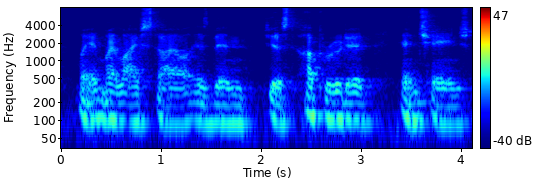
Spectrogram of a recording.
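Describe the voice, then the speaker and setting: His voice comes across somewhat breathy. Audible room echo surrounds the male speaker. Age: 60s. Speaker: health and lifestyle vlogger. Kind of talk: casual motivational talk to camera. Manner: hesitant, many fillers and repeats.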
